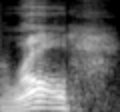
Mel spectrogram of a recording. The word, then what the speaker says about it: Rolf: We also received an email from Rolf, like the Muppet. He was made sure it was like the Muppet, so I pronounced it correctly.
